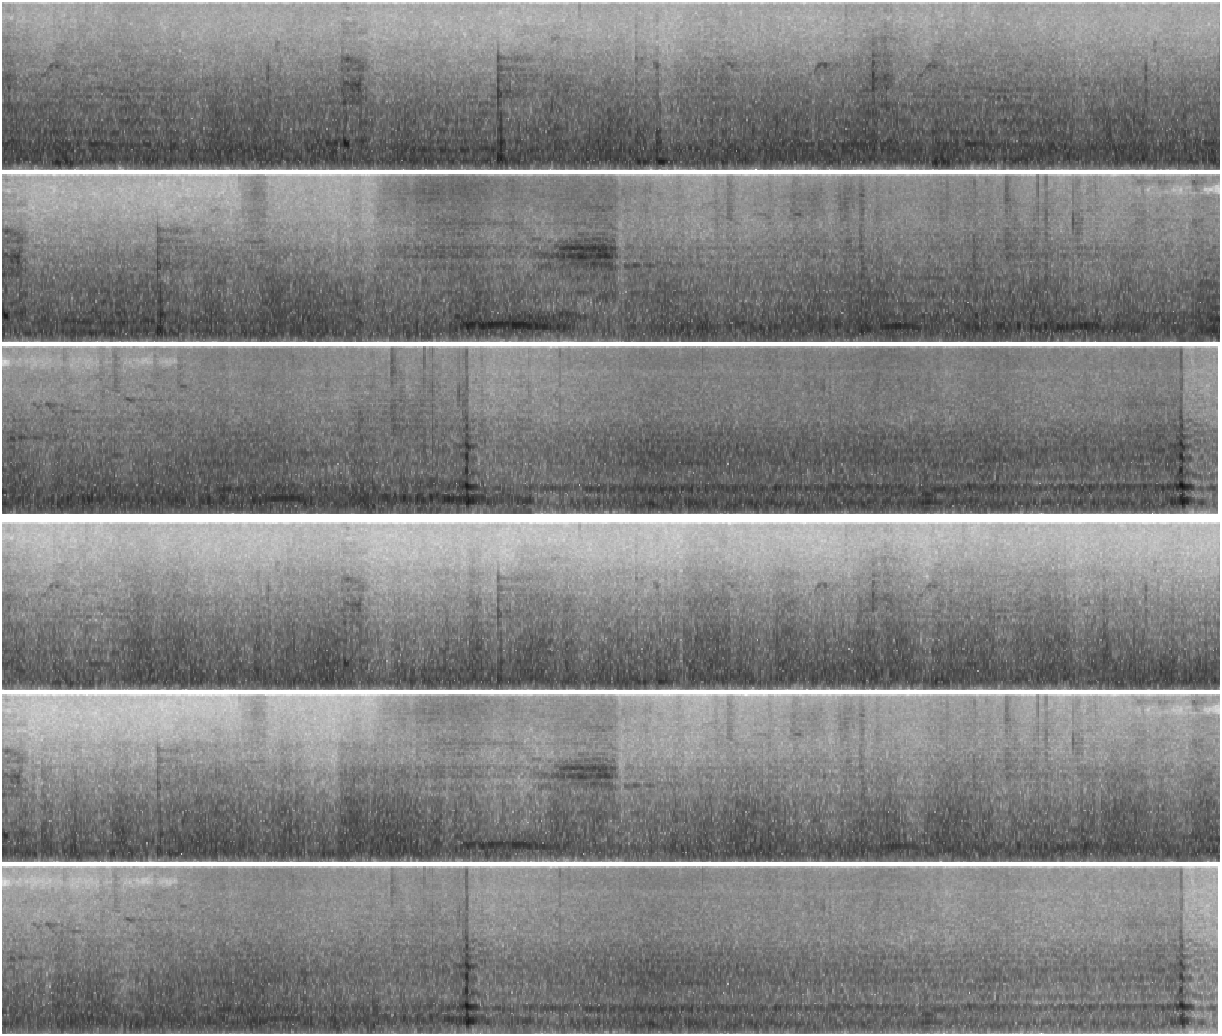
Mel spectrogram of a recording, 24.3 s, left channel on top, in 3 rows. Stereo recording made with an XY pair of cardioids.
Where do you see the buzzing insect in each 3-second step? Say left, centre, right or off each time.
left, left, left, left, left, left, centre, left.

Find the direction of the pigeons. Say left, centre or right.
left.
